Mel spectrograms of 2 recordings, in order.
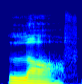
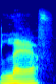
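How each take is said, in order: First: The vowel is long and drawn out. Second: The vowel is short and clipped. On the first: The speaker calls it right. "I really elongate that vowel sound" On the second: The speaker calls it wrong. "not laugh"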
